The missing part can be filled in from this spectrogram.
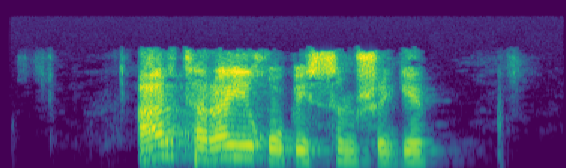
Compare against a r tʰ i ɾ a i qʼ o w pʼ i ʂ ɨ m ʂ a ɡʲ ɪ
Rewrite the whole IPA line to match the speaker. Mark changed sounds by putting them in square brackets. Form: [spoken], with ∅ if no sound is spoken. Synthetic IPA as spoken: a r tʰ [a] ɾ a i qʼ o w pʼ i [s] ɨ m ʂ a ɡʲ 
